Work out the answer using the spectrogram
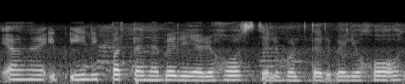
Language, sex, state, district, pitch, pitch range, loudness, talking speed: Malayalam, female, Kerala, Kasaragod, 205 Hz, 190-220 Hz, -16 LUFS, 160 wpm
